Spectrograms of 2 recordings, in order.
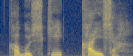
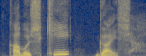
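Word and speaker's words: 株式会社: 규칙에 적용을 받아요 그래서 가부시키 카이샤 아니고 가부시키 가이샤 근데 여러분 놀랄 필요가 없는게 여러분들이 발음을 실제로 해보시면 가부시키 카이샤 발음이 힘들어요 그렇기 때문에 가부시키가이샤 이렇게 발음을 순화시킨 거예요 스트레스 받지 마세요 이게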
